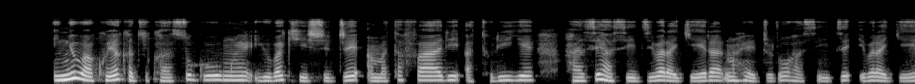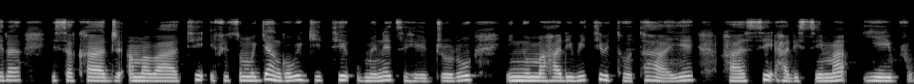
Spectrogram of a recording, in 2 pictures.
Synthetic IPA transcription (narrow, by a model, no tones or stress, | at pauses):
iɲuβakʰo̞jakʰazukʰasuɡumŋe̞juːβakʰiʃid͡ʒe̞ʔamatafaːɾiʔatʰuɾije̞haːsihasiziβaɾaɟe̞ɾanuɦe̞ːd͡ʒuɾuhasize̞ʔiβaɾaɡe̞ɾaisakʰad͡ʒe̞ʔamaβaːtʰiʔifisumuɾɟaːŋɡo̞wiɡitʰiʔume̞ne̞t͡se̞ɦe̞ːd͡ʒuɾuiɲumaɦaɾiβitʰiβitʰo̞ːtʰahaje̞haːsihaɾisimajiːvu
